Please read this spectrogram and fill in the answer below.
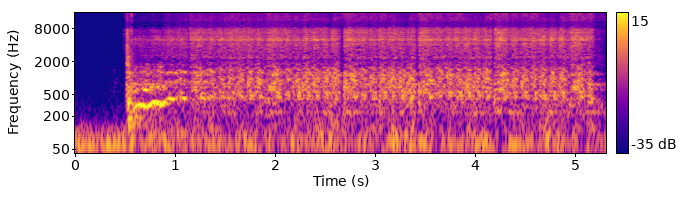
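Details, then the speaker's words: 1977 Ford F600 truck, engine size unknown, sitting about five years: steady cranking that never fires, cranks but won't start; 12.38 V at coil, spark tested at coil and through cap is very weak; points, condenser, rotor planned. "yeah that's a really really weak spark"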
